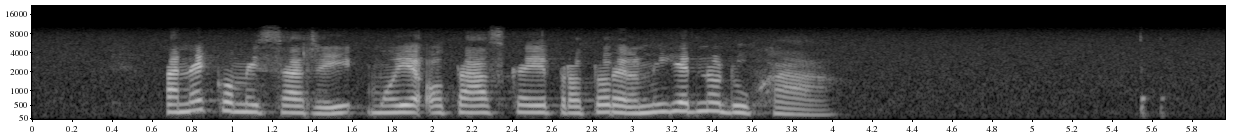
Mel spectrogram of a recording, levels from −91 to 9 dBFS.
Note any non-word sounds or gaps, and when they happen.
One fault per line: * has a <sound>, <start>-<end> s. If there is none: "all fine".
all fine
